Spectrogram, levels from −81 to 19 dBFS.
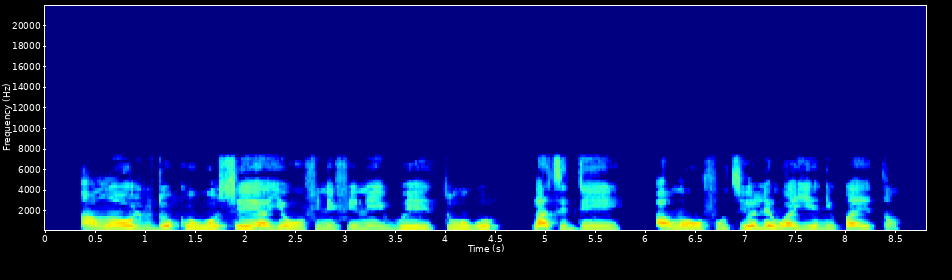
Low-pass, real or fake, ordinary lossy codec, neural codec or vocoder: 7.2 kHz; real; none; none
